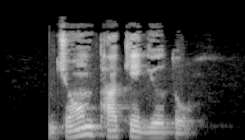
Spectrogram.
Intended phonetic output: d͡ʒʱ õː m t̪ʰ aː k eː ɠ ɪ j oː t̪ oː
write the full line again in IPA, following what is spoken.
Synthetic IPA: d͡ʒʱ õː m t̪ʰ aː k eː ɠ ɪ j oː t̪ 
